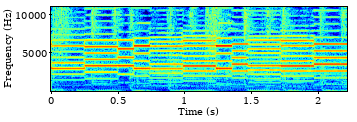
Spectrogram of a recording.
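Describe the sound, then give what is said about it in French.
Mobile phone ringtone from a Nokia 3310 handset: a bright, repeating electronic melody over regular low thumps, loud and steady for the whole clip, with no talking. “C'est aussi en 2000 qu'est dévoilé, on disait, le Nokia 3310, un téléphone mythique et indestructible.”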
